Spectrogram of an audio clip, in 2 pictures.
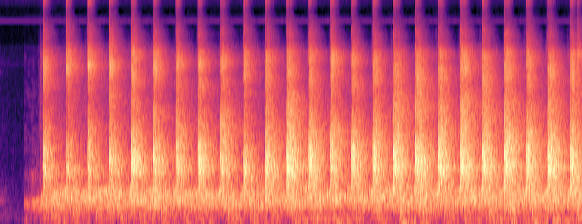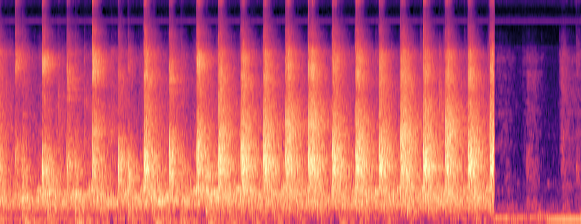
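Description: A skipping rope striking a padded floor mat as a man jumps, with his feet landing: sharp taps at about two a second. The rhythm breaks briefly a couple of times about halfway through and stops suddenly just before the end.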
